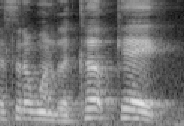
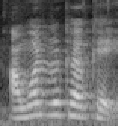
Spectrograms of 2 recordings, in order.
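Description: First: Exasperated shout. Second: Said in the usual way. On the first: Real, not acted. Echoing friend's complaint, exasperated.

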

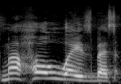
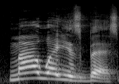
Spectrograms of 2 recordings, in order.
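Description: First: My whole way is best, with whole leaned on; stress on whole. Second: My way is best, with my leaned on; stress on my. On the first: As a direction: hit the word whole. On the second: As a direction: press the word my. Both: Shown as a demonstration.

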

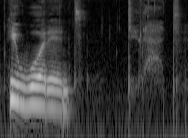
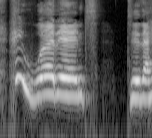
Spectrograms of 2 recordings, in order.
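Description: First: Whispered, close to crying; tearful whisper. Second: Louder, slow, each word pressed; loud insistence. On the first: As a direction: breathe it out, nearly in tears. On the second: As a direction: declare it firmly and slowly. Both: Real, not acted. Insisting God makes no mistakes.

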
